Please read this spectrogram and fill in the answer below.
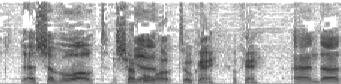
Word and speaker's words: Shavuot: done it's done with boys uh did I pronounce it right shavat Shavuot shav okay okay and uh that that means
